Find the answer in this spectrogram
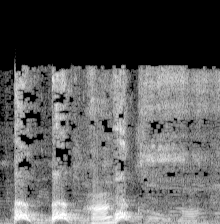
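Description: Shih Tzu barking, several sharp barks about half a second apart.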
